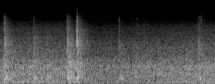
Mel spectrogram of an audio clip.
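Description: Clicks and knocks of a T8 LED tube being handled and seated in the lamp sockets of a fluorescent fixture: one at the start and a quick pair a little under a second in, over a steady background hum.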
